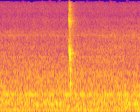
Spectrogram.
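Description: A small metal ring clicks lightly against a hand tool.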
